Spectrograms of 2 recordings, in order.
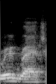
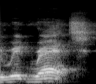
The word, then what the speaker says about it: regret: Quando esse arrependimento ele for antigo, regret é um verbo regular. Então, para colocar ele no passado, tem que lembrar também que ele é um CVC. Regret, regret é mais forte, ele é sílaba tônica.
